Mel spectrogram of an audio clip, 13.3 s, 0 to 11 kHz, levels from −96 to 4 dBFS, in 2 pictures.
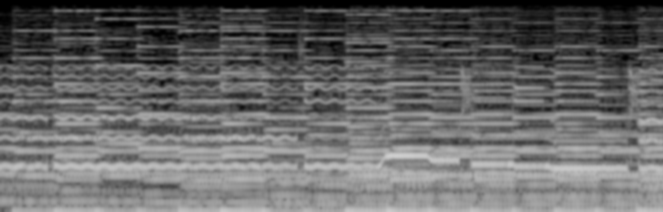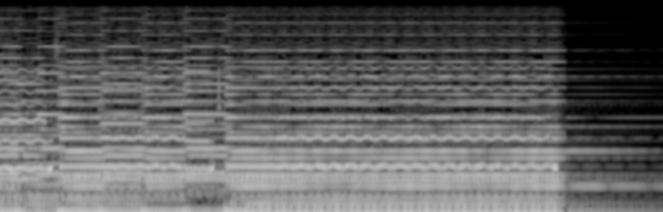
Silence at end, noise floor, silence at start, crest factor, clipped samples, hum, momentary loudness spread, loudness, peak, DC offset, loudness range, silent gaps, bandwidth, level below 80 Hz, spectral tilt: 0 s; -45 dBFS; 0 s; 14 dB; under 0.1%; none; 4 LU; -21 LUFS; -6 dBFS; 3%; 2 LU; none; 10 kHz; -38 dBFS; -4 dB/octave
